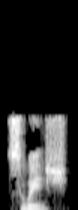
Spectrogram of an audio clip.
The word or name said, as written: swish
